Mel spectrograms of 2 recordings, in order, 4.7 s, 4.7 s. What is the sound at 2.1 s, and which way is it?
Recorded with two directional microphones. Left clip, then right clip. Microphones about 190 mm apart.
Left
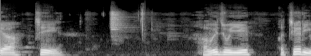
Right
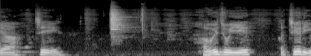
Scissors, 40° left (ahead or behind).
